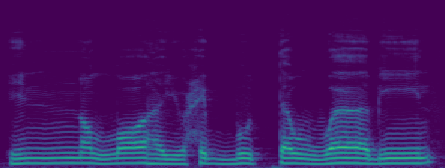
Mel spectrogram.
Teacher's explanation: And then you go here, this drops, alif lam drops, go straight to the ta, because the ta has a shadda there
